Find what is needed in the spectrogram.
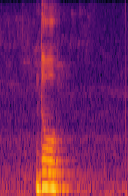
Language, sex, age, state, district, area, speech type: Dogri, male, 18-30, Jammu and Kashmir, Kathua, rural, read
